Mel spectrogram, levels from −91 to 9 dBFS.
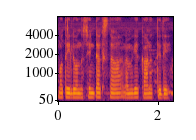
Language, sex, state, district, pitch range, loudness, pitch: Kannada, male, Karnataka, Koppal, 140-150 Hz, -18 LUFS, 150 Hz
